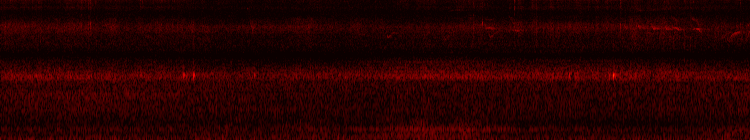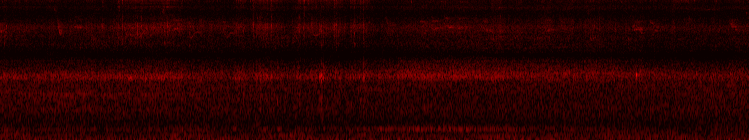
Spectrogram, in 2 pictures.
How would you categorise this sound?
Soundscapes > Nature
